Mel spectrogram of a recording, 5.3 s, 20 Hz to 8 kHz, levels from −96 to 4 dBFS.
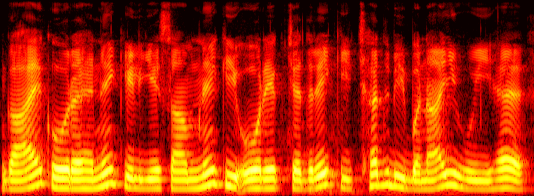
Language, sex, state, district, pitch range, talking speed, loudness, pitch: Hindi, male, Jharkhand, Ranchi, 135-175 Hz, 180 wpm, -14 LUFS, 140 Hz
